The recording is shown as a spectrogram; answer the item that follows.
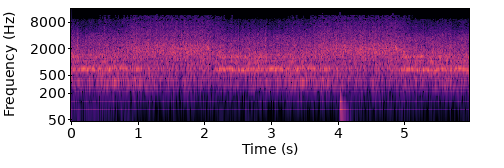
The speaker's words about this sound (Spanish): A gritos de Ansu, Ansu, el Camp Nou coreaba el nombre al ver 10 de un chaval que entró, tocó el balón y lo metió directamente en la portería.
